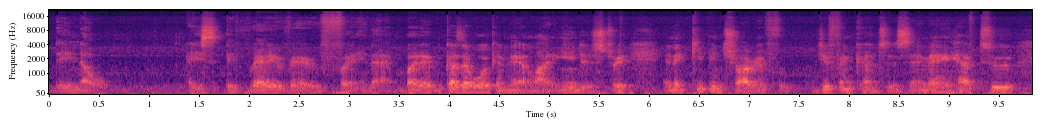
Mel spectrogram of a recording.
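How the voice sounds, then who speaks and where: At a moderate pace, a man with a strong Brazilian accent speaks amid noticeable background noise and audible room echo. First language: Portuguese. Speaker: travel vlogger, airline worker. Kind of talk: casual travel tips talk. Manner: halting, self-correcting.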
